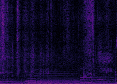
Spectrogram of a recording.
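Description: Soft background music of slow, sustained chords, with a few faint clicks and rustles from paper money and a plastic binder pocket being handled.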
